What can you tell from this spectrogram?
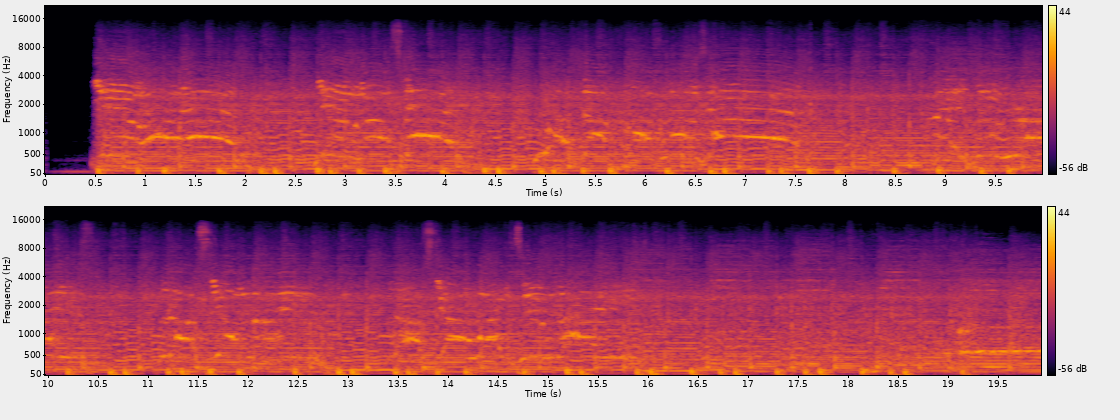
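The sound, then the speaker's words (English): Loud, dense heavy metal with low, distorted guitars in drop D tuning chugging over pounding drums and steady crashing cymbals. A bass is played with slapping on the low notes, and a strained vocal line rides on top for the full stretch. “Fuck yeah, drop D tuning.”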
